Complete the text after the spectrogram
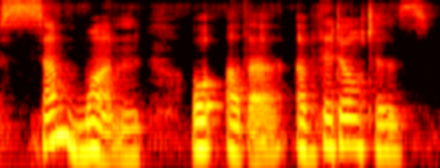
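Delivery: put-on storybook narration in a British accent. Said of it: "read it with a British accent".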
